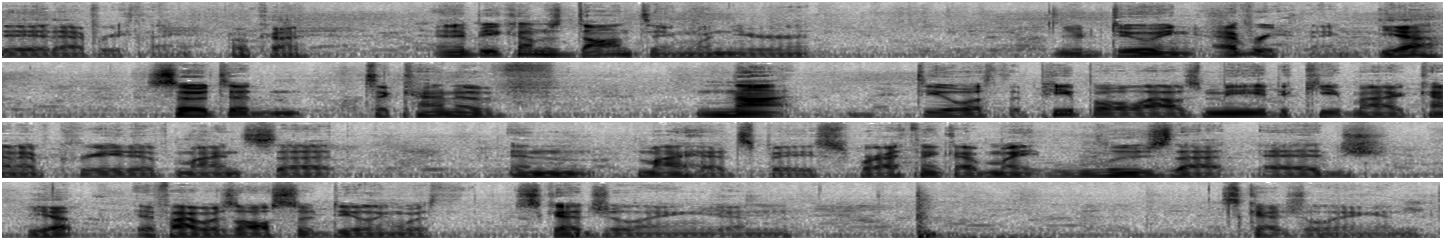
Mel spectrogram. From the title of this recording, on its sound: Live From The Primo BBQ Bash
